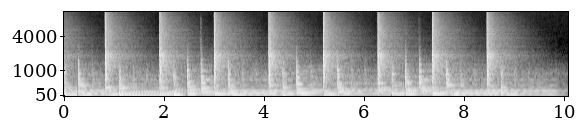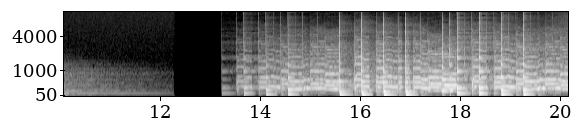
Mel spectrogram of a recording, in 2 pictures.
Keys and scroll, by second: 1.2 Escape, 3.1 space, 3.4 p, 6.0 space, 7.8 l, 10.6 r, 11.8 space, 12.3 m, 12.8 Up, 13.7-17.1 typing, 13.9 Return, 15.5 Return.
